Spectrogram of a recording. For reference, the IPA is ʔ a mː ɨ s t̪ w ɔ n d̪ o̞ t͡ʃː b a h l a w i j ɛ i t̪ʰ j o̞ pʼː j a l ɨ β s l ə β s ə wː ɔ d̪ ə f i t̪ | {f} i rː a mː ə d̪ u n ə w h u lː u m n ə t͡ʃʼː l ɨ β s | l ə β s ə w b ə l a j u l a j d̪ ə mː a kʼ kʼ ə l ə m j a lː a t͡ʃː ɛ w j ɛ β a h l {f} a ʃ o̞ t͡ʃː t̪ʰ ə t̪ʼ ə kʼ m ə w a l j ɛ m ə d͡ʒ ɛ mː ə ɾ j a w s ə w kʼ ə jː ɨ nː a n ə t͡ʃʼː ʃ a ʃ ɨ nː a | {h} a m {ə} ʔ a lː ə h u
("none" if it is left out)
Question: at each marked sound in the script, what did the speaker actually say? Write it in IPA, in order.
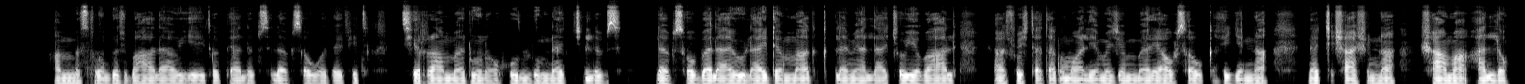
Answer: s, ʃ, ʃ, a

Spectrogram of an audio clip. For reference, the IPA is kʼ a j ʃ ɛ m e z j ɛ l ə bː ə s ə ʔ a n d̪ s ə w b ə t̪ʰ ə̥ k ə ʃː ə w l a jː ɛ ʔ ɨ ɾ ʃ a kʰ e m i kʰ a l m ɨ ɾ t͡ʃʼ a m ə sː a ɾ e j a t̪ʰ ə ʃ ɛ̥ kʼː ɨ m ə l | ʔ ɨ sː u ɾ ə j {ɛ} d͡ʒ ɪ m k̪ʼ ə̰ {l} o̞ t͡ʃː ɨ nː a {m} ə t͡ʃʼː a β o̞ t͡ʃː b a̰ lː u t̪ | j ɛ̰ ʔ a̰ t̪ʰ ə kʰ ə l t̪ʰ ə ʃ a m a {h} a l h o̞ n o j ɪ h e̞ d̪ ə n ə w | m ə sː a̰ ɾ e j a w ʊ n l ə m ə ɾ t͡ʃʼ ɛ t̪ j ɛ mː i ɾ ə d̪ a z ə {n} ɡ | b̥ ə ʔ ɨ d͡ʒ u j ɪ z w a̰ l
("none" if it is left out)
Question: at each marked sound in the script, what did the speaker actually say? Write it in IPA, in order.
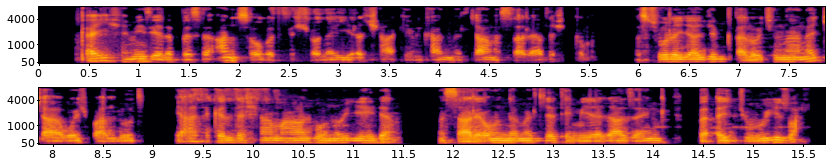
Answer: a, l, n, h, ŋ

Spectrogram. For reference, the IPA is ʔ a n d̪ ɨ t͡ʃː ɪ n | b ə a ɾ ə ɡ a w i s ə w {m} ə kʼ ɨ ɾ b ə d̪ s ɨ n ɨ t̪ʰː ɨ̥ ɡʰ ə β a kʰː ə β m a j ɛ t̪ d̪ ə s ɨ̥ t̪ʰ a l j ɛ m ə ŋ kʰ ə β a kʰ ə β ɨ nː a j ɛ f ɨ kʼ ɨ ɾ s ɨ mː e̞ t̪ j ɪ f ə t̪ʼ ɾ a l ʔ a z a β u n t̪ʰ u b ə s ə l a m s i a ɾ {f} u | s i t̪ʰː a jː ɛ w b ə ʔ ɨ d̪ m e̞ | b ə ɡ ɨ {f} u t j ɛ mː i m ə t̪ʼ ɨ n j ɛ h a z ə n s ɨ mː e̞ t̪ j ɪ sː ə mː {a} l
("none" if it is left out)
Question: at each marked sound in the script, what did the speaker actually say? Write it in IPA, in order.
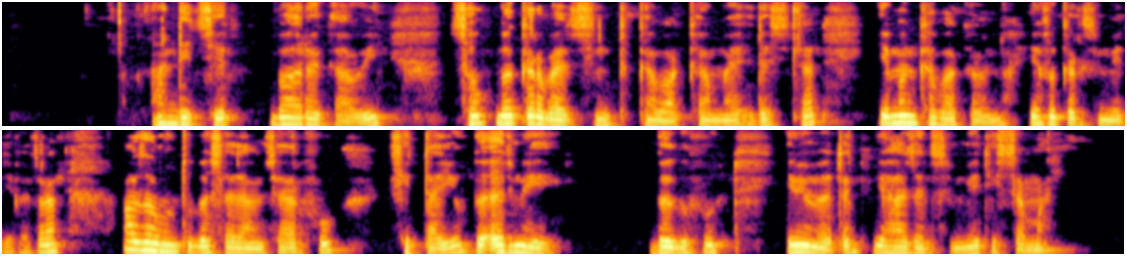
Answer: b, f, f, a

